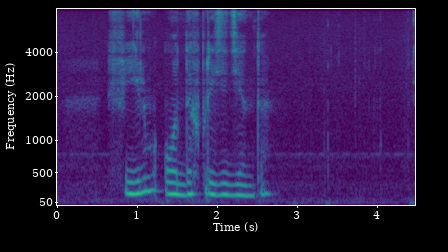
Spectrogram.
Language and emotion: Russian, neutral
